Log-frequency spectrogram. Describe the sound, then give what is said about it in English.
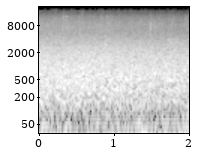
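Steady rain falls outdoors on old cars parked in the open at a motoring event, in a continuous, even hiss, with a dense patter of drops spread evenly across the whole moment and no voices. “It's raining, definitely raining.”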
